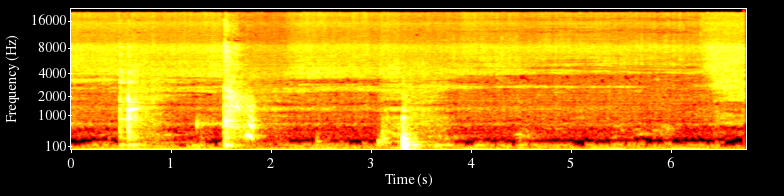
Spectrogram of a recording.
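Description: Spice paste frying in oil in a pot for khichuri, a faint low sizzle under a few sharp scrapes and clunks of a spoon stirring, with quiet gaps between strokes.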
